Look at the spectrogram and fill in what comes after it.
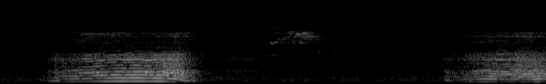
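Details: Two long, rattling, tonal snores in a quiet room, with a brief squeaky sound between them; snoring.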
